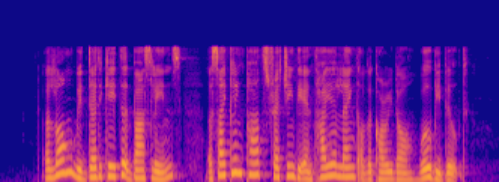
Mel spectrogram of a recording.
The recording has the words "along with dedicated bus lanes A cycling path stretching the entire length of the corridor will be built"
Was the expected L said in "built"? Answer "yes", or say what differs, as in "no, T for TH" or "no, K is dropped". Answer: yes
